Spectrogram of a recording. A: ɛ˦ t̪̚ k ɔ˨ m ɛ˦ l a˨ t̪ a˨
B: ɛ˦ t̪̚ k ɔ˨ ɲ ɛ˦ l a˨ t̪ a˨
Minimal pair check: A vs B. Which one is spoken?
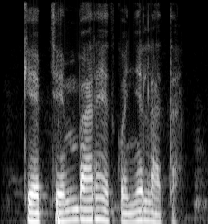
B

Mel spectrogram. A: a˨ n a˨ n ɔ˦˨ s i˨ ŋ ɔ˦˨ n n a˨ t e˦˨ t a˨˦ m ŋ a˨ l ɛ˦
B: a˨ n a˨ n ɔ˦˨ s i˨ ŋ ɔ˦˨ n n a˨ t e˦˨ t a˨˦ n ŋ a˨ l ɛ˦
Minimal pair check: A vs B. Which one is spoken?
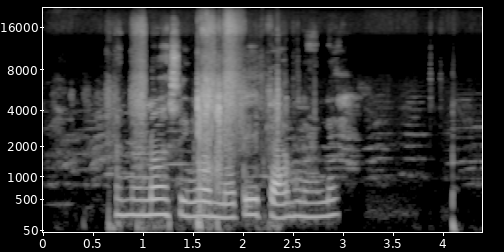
A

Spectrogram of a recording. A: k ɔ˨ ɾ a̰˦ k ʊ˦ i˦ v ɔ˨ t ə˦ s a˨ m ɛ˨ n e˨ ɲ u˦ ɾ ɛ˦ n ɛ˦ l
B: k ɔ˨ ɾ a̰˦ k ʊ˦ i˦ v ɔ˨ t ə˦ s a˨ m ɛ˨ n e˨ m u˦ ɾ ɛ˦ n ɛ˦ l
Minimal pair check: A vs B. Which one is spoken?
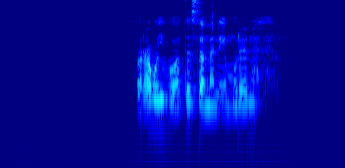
B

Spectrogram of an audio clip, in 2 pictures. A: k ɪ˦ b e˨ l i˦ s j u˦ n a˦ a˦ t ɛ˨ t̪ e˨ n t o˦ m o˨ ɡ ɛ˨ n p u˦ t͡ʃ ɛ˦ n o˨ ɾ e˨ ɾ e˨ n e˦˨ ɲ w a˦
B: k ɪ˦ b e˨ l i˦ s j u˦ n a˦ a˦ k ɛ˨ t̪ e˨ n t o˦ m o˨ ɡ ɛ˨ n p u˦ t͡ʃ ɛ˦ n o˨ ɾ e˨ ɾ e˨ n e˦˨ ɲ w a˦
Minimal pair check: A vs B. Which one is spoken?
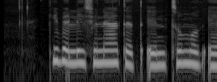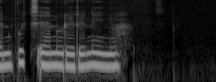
A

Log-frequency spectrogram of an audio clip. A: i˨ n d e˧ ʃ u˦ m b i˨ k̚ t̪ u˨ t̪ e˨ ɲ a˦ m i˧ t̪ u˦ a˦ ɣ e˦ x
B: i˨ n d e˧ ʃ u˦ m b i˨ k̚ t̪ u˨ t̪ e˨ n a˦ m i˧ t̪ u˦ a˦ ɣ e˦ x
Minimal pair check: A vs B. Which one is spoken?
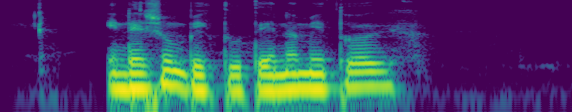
B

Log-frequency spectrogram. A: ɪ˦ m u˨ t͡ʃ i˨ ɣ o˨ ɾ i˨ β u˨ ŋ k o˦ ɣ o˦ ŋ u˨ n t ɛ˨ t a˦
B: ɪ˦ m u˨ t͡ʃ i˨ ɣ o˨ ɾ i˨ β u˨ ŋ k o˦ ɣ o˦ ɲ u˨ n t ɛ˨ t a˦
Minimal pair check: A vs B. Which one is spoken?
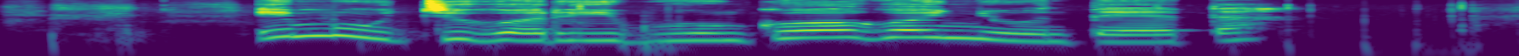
B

